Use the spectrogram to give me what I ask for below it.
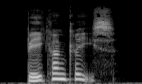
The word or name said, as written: bacongris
